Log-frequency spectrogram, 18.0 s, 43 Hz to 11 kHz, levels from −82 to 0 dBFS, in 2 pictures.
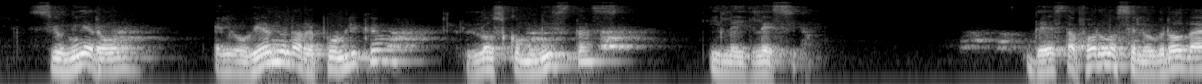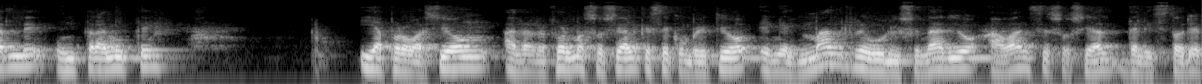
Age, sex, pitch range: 50-69, male, 110-135 Hz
